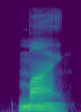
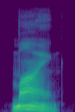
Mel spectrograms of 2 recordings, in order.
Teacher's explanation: Push a little bit of air through your nose as you finish the word. "Mine". Do you feel that hum? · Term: nasal sound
